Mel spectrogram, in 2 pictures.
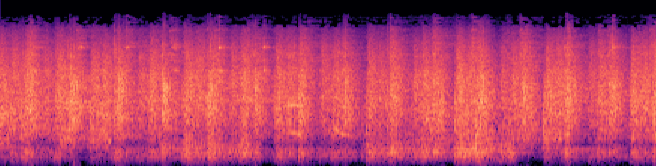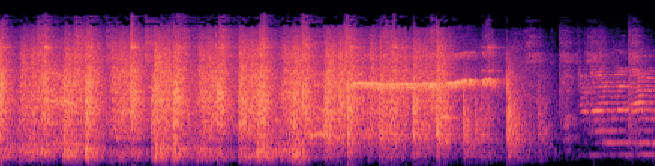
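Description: Fast, steady drumming on a snare drum and a large hand-held frame drum, about four to five strokes a second, with hand clapping. About ten seconds in a shrill, steady whistle sounds for about a second and a half, and the sound cuts off abruptly just before the end.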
